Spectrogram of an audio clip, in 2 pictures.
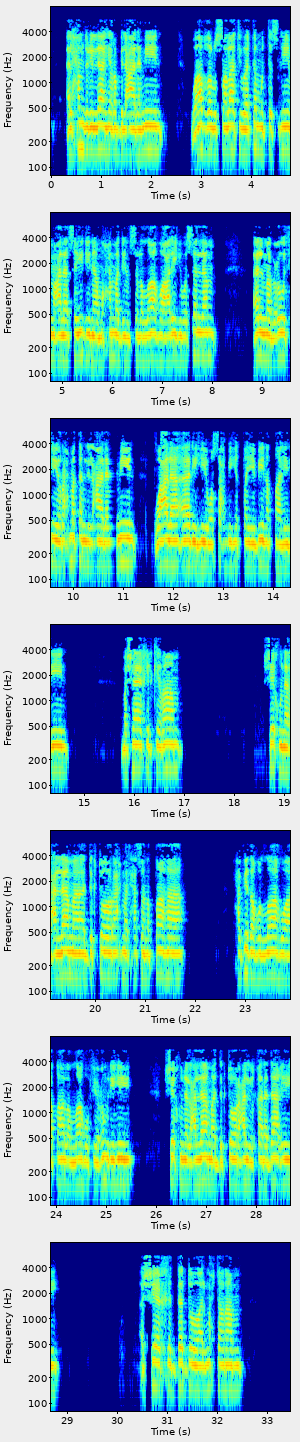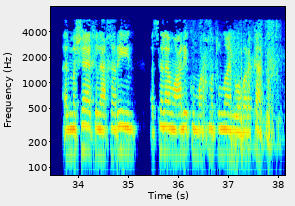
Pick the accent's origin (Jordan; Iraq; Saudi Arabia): Iraq; محافظة كركوك نحن نعلم كعراقيين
